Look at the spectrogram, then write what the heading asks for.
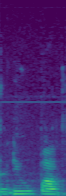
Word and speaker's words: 刘邦: We pronounce the Liubang.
